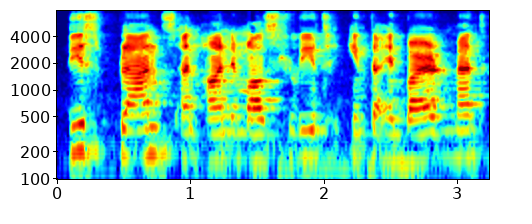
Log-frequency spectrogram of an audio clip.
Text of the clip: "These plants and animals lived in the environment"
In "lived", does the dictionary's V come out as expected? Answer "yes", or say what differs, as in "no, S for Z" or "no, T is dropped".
no, V is dropped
